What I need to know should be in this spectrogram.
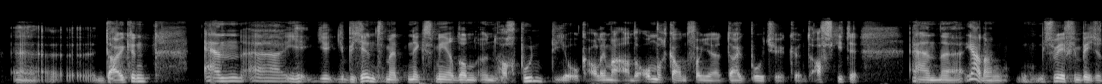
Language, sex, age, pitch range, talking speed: Dutch, male, 50-69, 95-125 Hz, 190 wpm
